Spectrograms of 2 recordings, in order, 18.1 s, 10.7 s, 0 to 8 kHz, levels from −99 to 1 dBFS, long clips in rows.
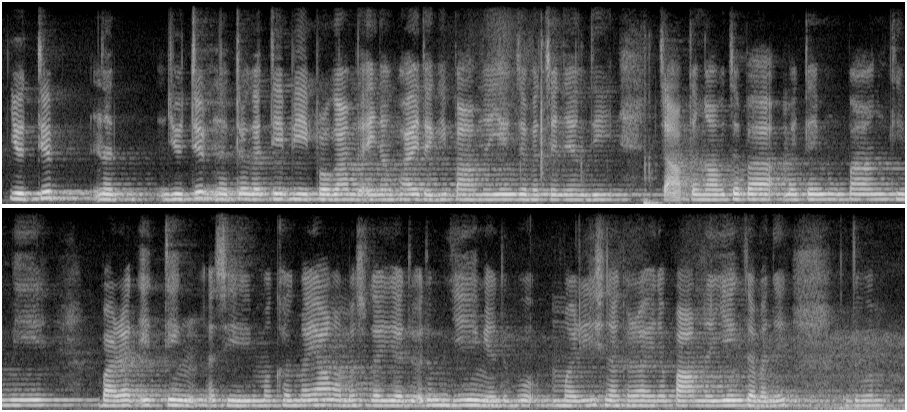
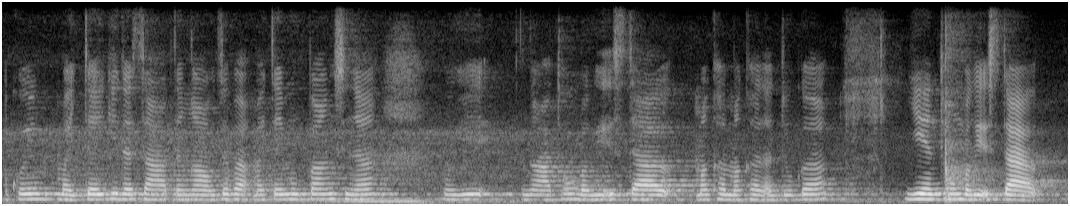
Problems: background sounds at intervals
